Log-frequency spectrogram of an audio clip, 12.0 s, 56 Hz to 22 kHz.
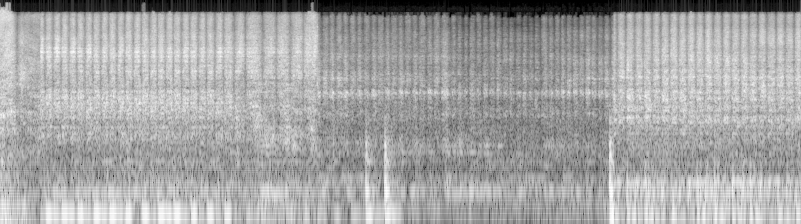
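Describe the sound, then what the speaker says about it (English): Steady back-and-forth sandpaper rubbing on a wooden bass guitar neck, a dense rhythmic rasp close up that eases briefly in the middle before resuming strongly. "I'm only going to have to sand this with probably 240 grit and then 320"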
